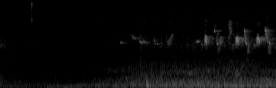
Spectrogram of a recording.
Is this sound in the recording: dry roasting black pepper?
no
